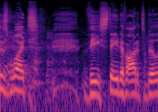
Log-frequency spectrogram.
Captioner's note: laughter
